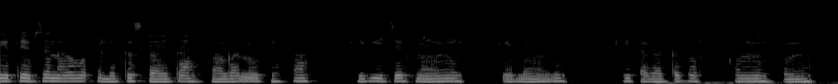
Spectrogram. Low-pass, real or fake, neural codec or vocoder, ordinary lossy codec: 7.2 kHz; fake; codec, 44.1 kHz, 7.8 kbps, Pupu-Codec; none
